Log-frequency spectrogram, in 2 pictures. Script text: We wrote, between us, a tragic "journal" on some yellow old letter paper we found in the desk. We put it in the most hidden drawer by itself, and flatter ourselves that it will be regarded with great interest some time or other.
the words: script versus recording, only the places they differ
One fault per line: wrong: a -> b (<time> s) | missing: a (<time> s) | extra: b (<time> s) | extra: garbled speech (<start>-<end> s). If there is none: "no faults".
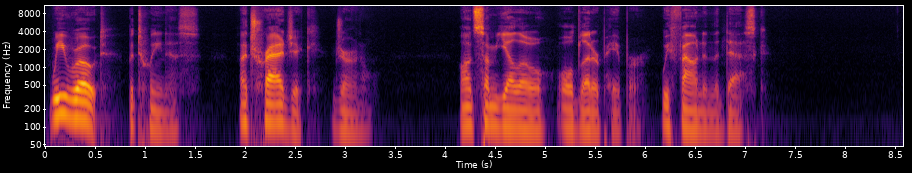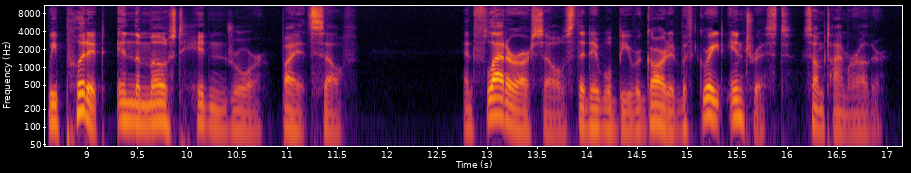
no faults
